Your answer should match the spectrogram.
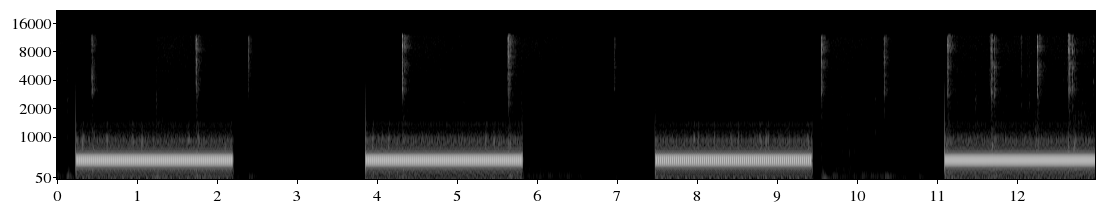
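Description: A phone rings out while someone calls people: four identical steady tones at one pitch, each about two seconds long and separated by pauses of about a second and a half.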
